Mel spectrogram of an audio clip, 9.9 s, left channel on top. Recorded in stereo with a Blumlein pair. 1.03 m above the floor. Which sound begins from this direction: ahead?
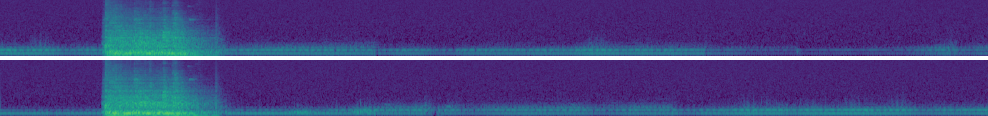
A sliding door, at 1.0 s.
